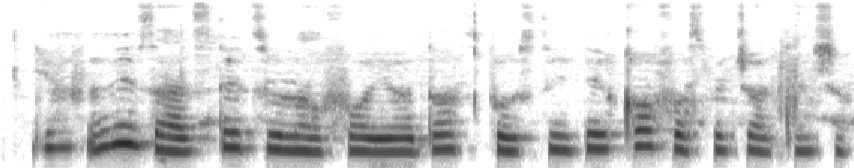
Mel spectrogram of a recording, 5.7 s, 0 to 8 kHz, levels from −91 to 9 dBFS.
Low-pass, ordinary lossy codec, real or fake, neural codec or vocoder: none; none; real; none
